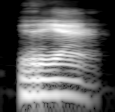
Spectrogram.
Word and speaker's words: rien: You might notice that I distinctly pronounce the r the same way as in Italian. That is because at this point in time, French still had the hard R.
